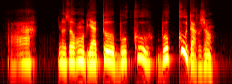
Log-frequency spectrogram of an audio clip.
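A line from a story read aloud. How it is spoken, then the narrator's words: Sneering laugh. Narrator (French): ricana Gégé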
